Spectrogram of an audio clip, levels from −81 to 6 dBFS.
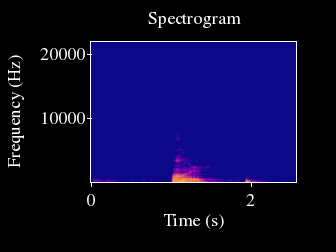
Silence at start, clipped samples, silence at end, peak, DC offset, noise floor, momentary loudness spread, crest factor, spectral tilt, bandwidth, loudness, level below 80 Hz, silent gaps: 1 s; under 0.1%; 0.6 s; -6 dBFS; under 0.1%; -81 dBFS; 15 LU; 20 dB; -12.5 dB/octave; 3.8 kHz; -23 LUFS; -64 dBFS; none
